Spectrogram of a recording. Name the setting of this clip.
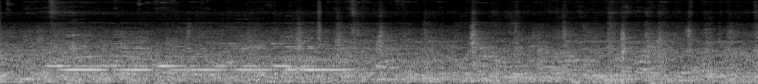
subway station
